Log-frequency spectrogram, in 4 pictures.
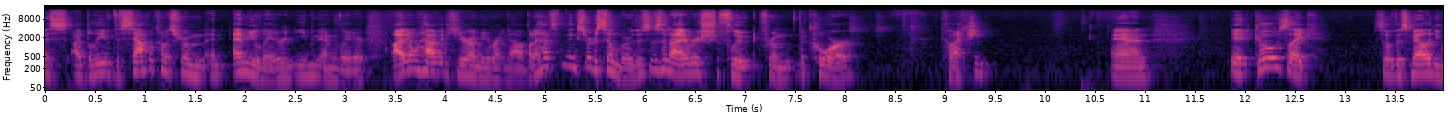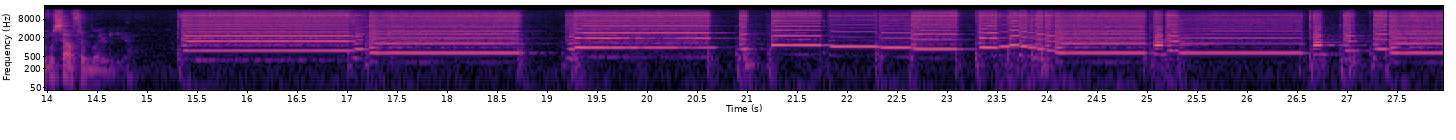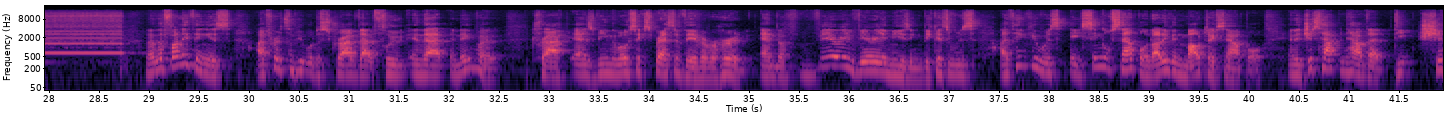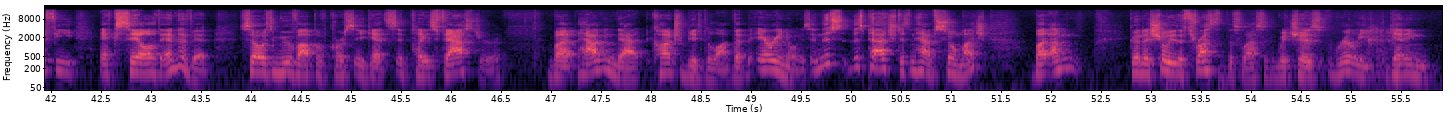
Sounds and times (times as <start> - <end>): Flute: 15.3 - 29.0.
